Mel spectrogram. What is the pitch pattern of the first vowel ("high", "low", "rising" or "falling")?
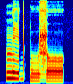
high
